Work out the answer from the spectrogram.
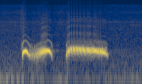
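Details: Spotted dove (tekukur) lure call: one short bouncing double-noted coo, then a sustained, slightly buzzy low coo of about half a second, close and clear with a quiet background.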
